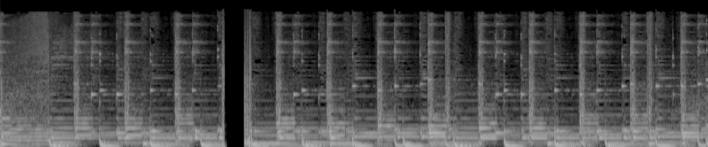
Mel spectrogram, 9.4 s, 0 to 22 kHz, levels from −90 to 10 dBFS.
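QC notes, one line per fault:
2.96 to 3.35 s, cable pulled and plugged in: a sharp pop cuts the sound to near silence for about 0.34 s, then a harsh 60 Hz mains buzz lasting roughly 64 ms breaks through before a second pop brings the sound back. A live connector was pulled out and pushed back in. The first pop is the contact breaking, the silence is the open line, and the buzz is the tip touching first and picking up hum before the full connection seats.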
